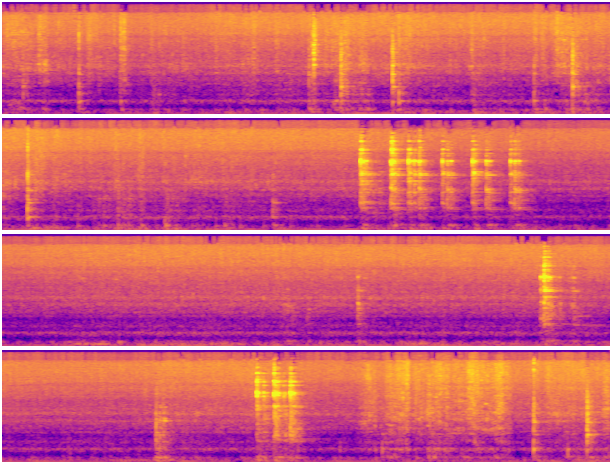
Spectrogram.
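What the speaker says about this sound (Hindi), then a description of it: "अब इन मसालों को भी हम अच्छी तरह भून लेंगे।" Spices roasting in a pan for green moong lentils with peel, a low steady sizzle under scattered scraping strokes of a spoon, quiet and close with no talking.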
